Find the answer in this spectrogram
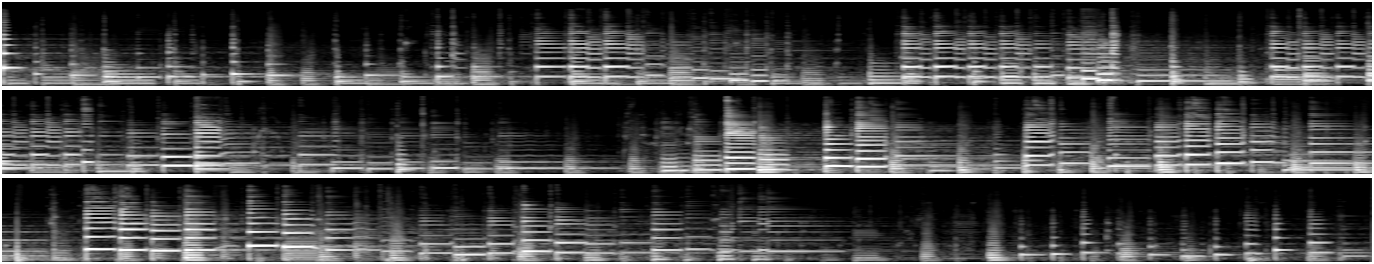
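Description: Live duet of an acoustic guitar and a fretless acoustic guitar playing an Ottoman Turkish composition, with plucked melody lines, chords and fast runs.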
